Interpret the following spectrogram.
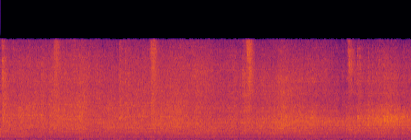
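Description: Engine-driven drum concrete mixer running steadily on a building site, with the rasp of shovels scooping crushed stone and sand every second or so.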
